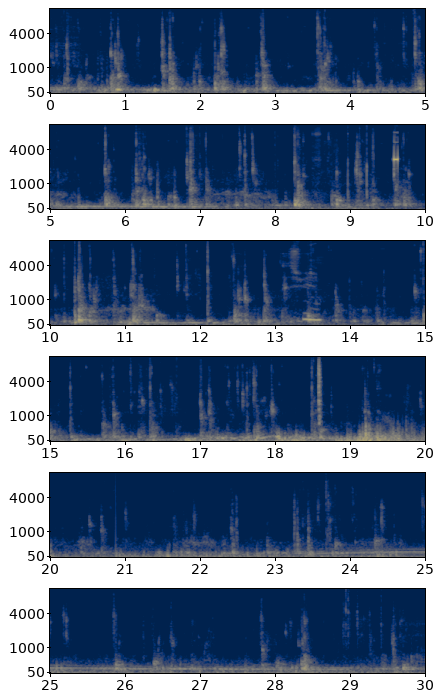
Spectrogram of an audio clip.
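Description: Scattered clicks and knocks from gear handled aboard a small fishing boat, over a steady low hum. A faint steady tone joins in about two-thirds of the way through.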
